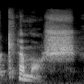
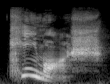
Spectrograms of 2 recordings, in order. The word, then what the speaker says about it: Chemosh: various levels of reliability, to Chemosh, to make it rhyme with Beosh, a word meaning stench.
